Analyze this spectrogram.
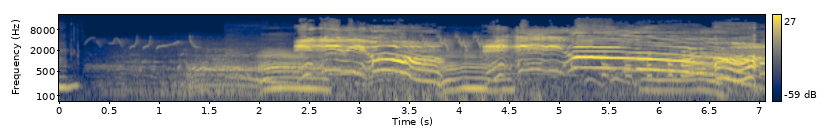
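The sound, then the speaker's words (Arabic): A boastful rooster crows at the top of its voice, a loud, drawn-out call that wavers up and down in pitch and carries on for several seconds after a quieter start. “وفجأة يا أصدقائي جاء الديك المغرور وكان يصيح بأعلى صوته يتباهى ويتفاخر بصوته كثيرا”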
